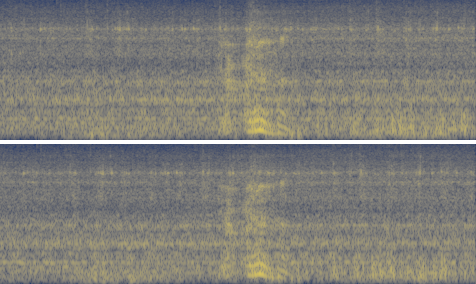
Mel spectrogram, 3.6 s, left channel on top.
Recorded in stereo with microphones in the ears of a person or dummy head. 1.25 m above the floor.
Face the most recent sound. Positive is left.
turn(degrees=5)  # may be behind; listen again after turning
